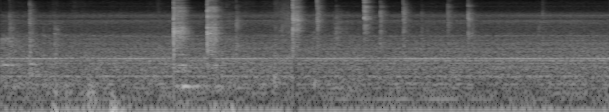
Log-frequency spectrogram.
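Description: Steady workshop hum with a constant high tone, broken by a few sharp clicks from a click-type torque wrench being handled, the loudest about two seconds in and several more close together a little past the middle.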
